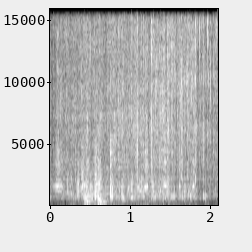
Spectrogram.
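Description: Plastic wheels of a toy truck and horse trailer rolling over artificial turf: a continuous crackly rustle of many fine ticks.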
